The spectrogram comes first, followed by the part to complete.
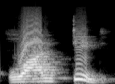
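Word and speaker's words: wanted: समझ ले ठीक बढ़िया से यदि किसी वर्ग के अंत में टी या डी हो और उस के साथ डी या ईडी जोड़कर उसे पास्ट टस बनाया जाए तो उस डी या ईडी का उच्चारण ड के समान होता है जैसे यहां पर डब् ए एनटी अंत में टी है ईडी जोड़कर पास्ट टस बनाते हैं तो हम लोग क्या पढ़ेंगे वांटेड वांटेड चाहा डब्लू ए आई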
